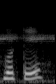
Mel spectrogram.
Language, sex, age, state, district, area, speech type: Odia, female, 18-30, Odisha, Balangir, urban, spontaneous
